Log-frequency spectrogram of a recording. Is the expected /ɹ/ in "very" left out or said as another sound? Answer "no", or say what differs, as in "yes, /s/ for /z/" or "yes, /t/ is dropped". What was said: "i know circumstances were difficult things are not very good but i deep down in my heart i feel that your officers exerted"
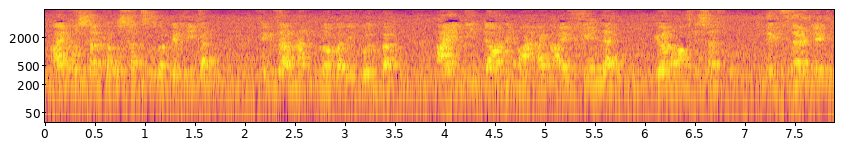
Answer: yes, /l/ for /ɹ/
